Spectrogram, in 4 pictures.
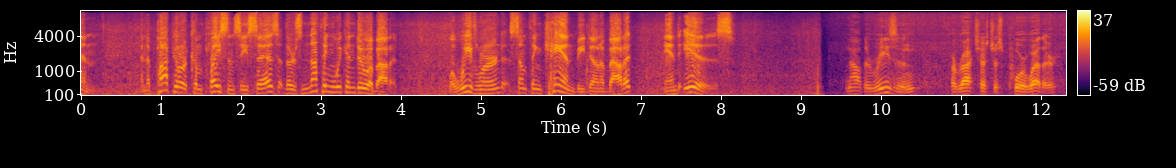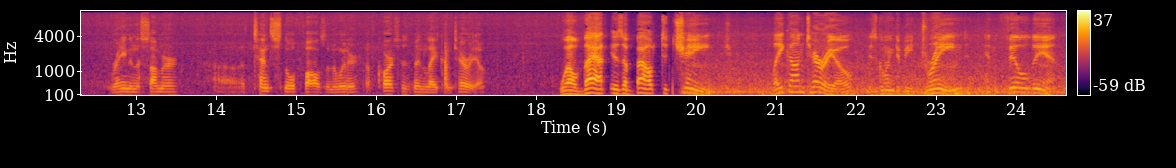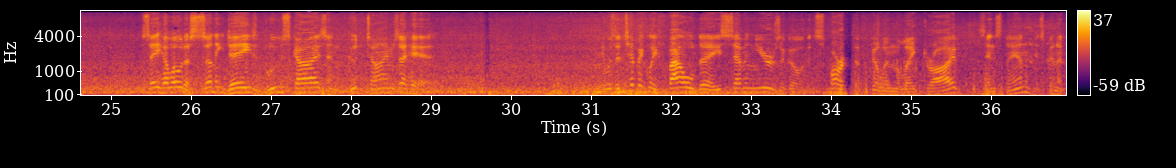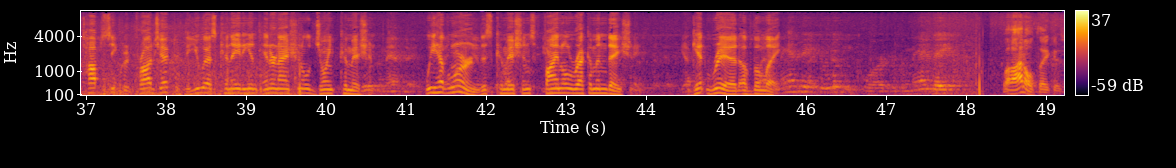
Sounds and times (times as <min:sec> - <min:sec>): Speech: 0:00.8 - 0:04.0, 0:04.6 - 0:08.2, 0:09.6 - 0:17.4, 0:18.3 - 0:24.6, 0:25.4 - 0:29.1, 0:31.2 - 0:49.2.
